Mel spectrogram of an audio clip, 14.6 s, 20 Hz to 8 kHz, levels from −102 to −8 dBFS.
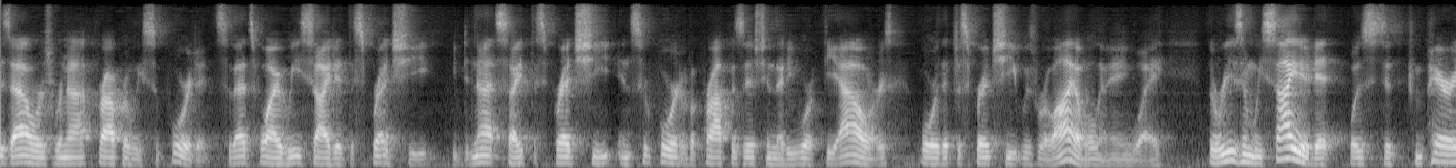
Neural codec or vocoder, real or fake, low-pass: codec, 16 kHz, about 1 kbps, DyCAST, with the encoder's durations; fake; 7.2 kHz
